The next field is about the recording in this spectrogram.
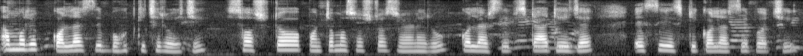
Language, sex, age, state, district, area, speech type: Odia, female, 18-30, Odisha, Balasore, rural, spontaneous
